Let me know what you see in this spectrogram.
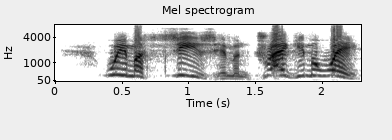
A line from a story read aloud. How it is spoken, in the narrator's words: cried the abbot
